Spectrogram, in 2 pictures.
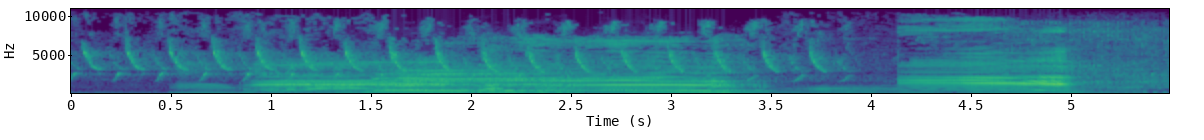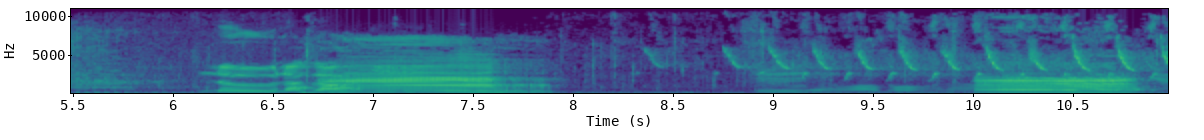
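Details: Female cows, tame, calling to a herd of angry cows: a run of four drawn-out moos, some overlapping, with rising and falling tones, and high chirping above and between them.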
